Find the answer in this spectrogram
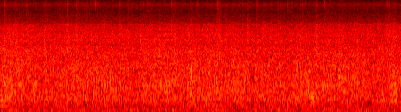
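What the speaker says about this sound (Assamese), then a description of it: "বৰ্তমানো অব্যাহত আছে ধুমুহা বৰষুণ" Heavy rain pours down during a storm in Barhampur, Assam, a dense, unbroken hiss at a steady loud level throughout with no voices.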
